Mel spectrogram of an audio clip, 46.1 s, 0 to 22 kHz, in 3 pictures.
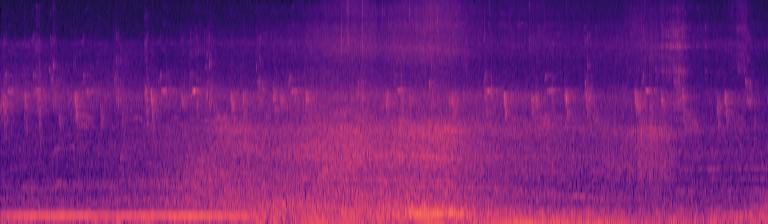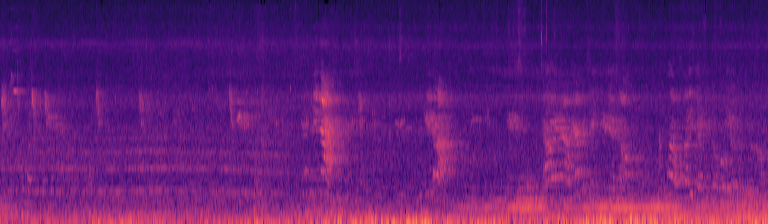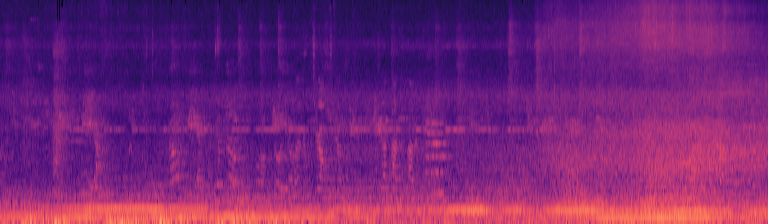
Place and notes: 招寶宮, Su'ao Township 岳明里 - In the temple plaza
In the temple plaza, Hot weather, Traffic Sound, Birdsong sound, Small village
28 July 2014, ~17:00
